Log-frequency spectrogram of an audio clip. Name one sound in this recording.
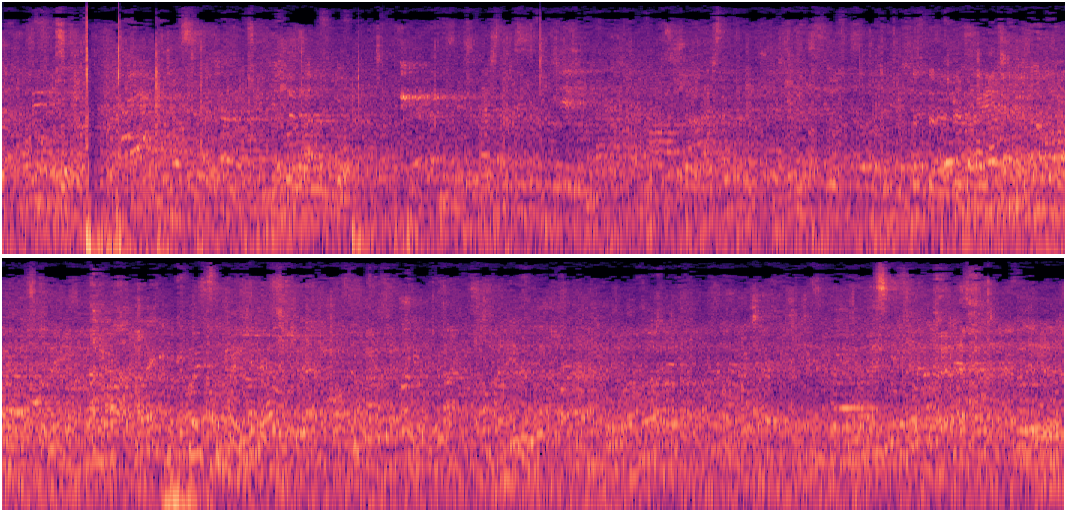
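Many voices murmur in a large echoing hall.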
